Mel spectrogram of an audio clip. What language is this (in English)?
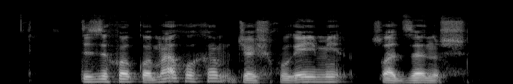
Kabardian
